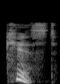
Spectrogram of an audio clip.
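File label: "kist", British English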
